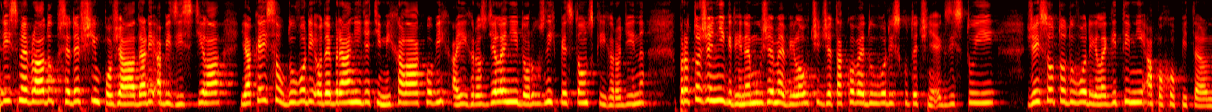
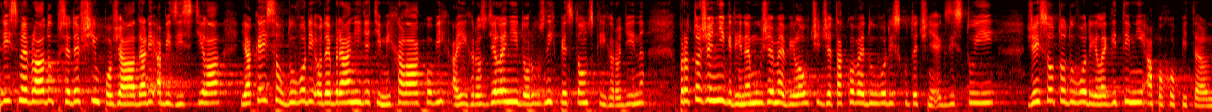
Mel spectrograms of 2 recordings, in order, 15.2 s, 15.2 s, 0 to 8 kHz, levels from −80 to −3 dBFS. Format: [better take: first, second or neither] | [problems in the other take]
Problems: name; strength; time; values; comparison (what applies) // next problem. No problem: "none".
second | noise reduction (neural mask model Resemble Enhance denoiser)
